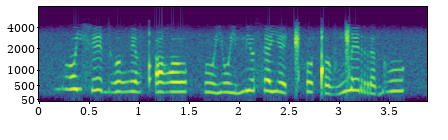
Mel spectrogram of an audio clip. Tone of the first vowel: high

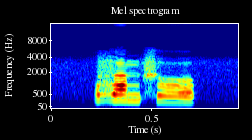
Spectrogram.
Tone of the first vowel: high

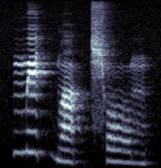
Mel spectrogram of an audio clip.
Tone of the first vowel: high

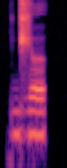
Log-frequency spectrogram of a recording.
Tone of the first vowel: low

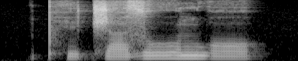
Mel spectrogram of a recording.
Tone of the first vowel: low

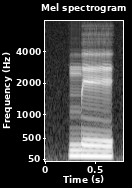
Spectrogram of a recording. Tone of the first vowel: low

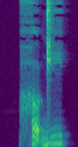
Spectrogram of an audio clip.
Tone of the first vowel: falling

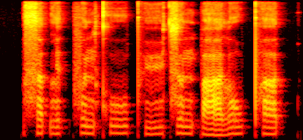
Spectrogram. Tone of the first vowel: low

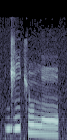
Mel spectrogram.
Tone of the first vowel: high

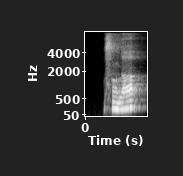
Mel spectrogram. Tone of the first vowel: low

